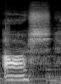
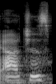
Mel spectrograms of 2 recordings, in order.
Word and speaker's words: Arches: love it and yes i am aware that it is pronounced ash but when i say it just sounds so horribly pretentious so i'm just going to say arches because that's how we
